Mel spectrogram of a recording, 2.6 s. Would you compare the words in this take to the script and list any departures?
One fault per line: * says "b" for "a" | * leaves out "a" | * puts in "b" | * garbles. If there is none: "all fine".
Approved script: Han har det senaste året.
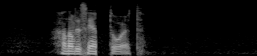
all fine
